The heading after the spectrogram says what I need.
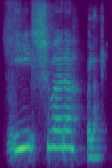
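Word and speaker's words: ईश्वर: So, Ishvara, and again, E, okay? Long E.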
